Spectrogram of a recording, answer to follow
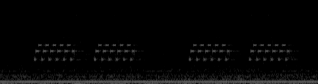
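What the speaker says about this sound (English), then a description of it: "Wait, I'm getting a phone call." In-game phone ringing in Fortnite Save the World, a faint electronic trill sounding in four short bursts over a steady low hum.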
